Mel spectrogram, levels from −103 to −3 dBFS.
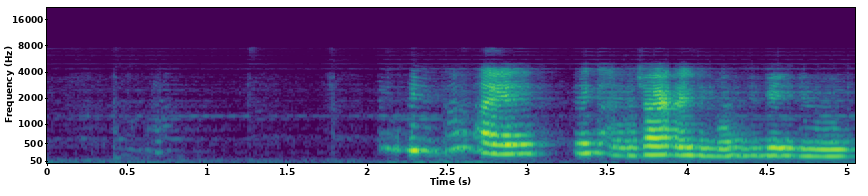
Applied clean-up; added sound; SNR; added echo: neural mask model DeepFilterNet 3.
